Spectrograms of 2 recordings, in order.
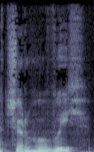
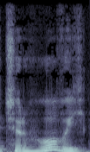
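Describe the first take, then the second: First: Черговий stressed on final ВИЙ; end-stressed черговий; stress on last syllable. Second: Черговий stressed on ГО; wrong middle stress. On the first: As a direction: say чер-го-ВИЙ. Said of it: "Слід казати". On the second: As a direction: say чер-ГО-вий. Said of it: "Слід казати не черговий". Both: Shown as a demonstration.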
